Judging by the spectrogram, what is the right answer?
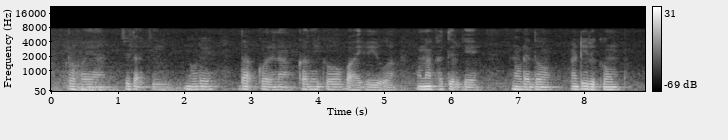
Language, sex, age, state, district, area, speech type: Santali, male, 18-30, Jharkhand, East Singhbhum, rural, spontaneous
